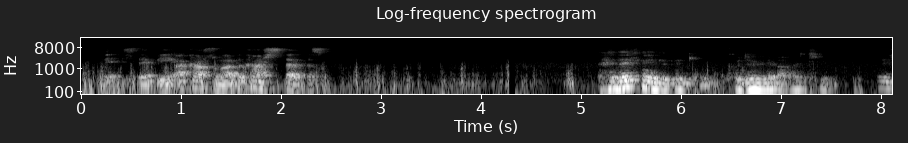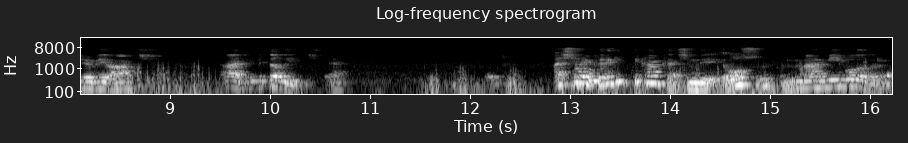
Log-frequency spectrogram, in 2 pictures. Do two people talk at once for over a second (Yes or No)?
No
